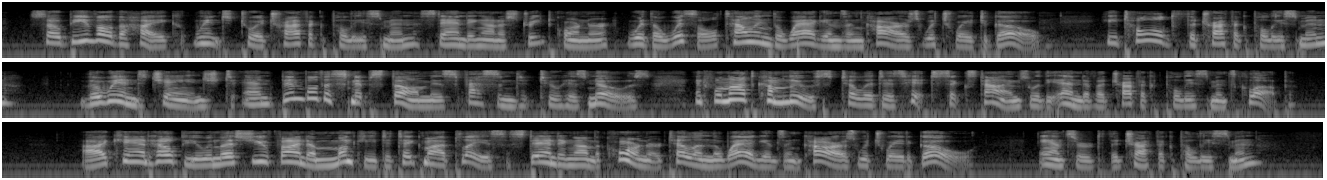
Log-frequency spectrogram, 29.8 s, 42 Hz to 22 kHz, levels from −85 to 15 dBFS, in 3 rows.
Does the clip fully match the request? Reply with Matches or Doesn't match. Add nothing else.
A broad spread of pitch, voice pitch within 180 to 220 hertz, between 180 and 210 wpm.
Matches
